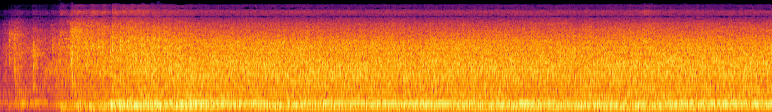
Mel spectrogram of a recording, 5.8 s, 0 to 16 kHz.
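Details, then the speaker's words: Husqvarna HU800AWD ride-on mower, sat about three years, running on old ethanol-free fuel, after a new drive belt and three new idler pulleys: fires up into a steady, even buzz under load with no slipping or squeal. Drive pulls strong, normal. "so that's it she pulls strong that's what we want um yeah it works"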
